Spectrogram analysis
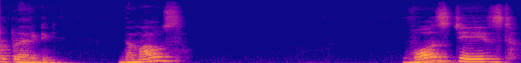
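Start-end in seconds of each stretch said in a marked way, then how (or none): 1.6-6.8 slow example dictation. Shown as a demonstration. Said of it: "this is what I do".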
